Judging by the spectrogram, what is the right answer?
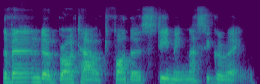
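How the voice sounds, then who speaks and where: A man's voice: on the high side, fairly even intonation, fairly quick, fairly bright tone. An Indian American man, an author on a video call panel, introducing his work in an earnest, flowing way and reading a passage of fiction. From United States, Indian American.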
